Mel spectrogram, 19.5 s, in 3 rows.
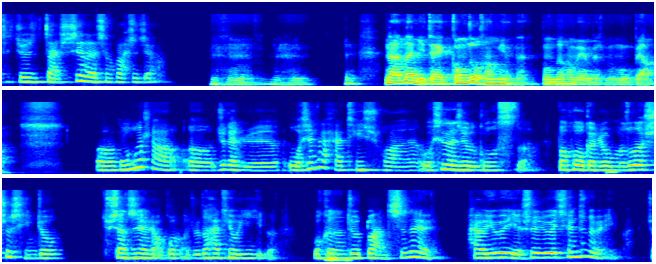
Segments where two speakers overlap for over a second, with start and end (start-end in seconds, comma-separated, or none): none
